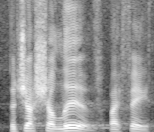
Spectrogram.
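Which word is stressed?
live. The stress is on "live".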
